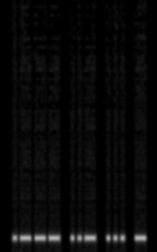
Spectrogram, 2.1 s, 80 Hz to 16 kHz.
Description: Morse code, heard as a keyed tone, about 25 wpm, 1000 Hz. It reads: JUST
